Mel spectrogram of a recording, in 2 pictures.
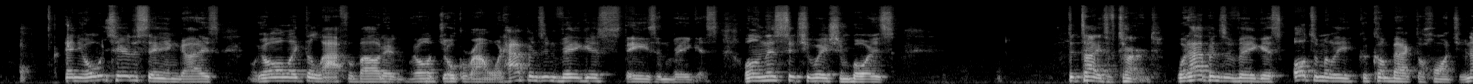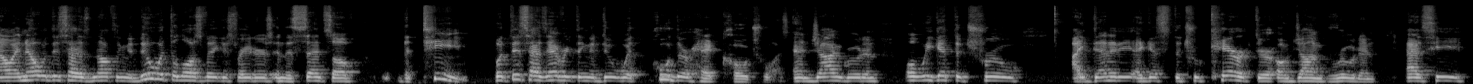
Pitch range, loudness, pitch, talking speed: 145-180 Hz, -25 LUFS, 160 Hz, 195 wpm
